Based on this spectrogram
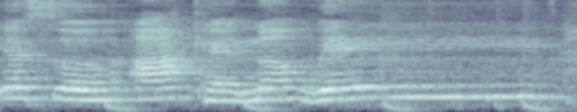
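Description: A woman talks at a high pitch with ordinary pitch variation. There is audible room echo, and faint music plays in the background. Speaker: family vlogger. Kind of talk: casual vlog chat. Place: kitchen. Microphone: phone near.

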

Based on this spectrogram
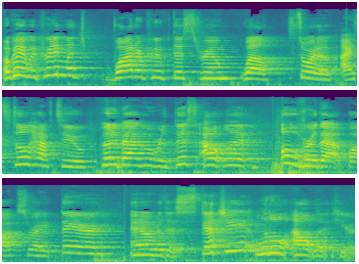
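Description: A woman talks at a moderate pace with few pauses, her pitch high and her tone fairly bright. Her intonation is lively, and faint noise sits in the background.

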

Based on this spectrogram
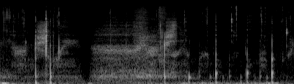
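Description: Whispering at a fairly quick pace. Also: woman. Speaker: ASMR creator. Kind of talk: soft-spoken ASMR role-play. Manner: soft close-mic ASMR murmur. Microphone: phone near.

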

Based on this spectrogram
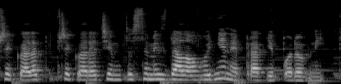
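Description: Faint music plays behind a woman speaking at a fairly high pitch. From Czech Republic, Trutnov. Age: 20s. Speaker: vlogger. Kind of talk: casual story time talk to camera. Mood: earnest, slightly skeptical. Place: home room.

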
